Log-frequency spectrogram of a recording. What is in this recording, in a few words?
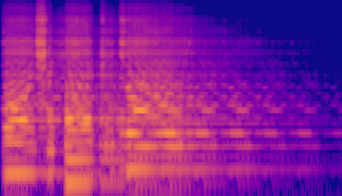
VOICEFX TEKNO 140, Techno, Voice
